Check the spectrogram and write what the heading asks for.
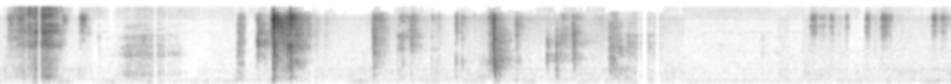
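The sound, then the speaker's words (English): A fork thrown by a man at a woman strikes her with a sudden sharp thud, standing out among scattered scratchy rustles and light clattering handling noises. “He zinged that fucking fork at her. Man, I could hear the thud too.”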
